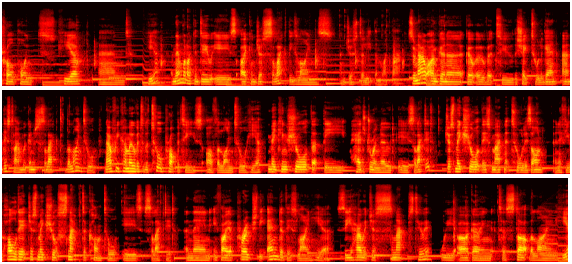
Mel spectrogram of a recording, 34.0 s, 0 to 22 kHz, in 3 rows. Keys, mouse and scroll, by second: 1.1 ctrl+click, 1.6 space, 2.7 ctrl+click, 3.2 scroll down 1, 3.2 click, 6.6 click, 8.0 space, 8.8 click, 14.0 click, 16.6 scroll up 1, 22.0 click, 26.2-27.9 scroll up 1, 31.3-31.6 scroll up 1, 31.6 space, 31.9 scroll down 1, 32.0 space, 32.2 click, 32.5 space.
